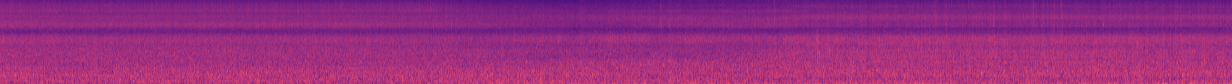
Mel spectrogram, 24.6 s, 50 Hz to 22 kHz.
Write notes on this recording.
Stream sound, House in the mountains, Sonu PCM D100 XY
